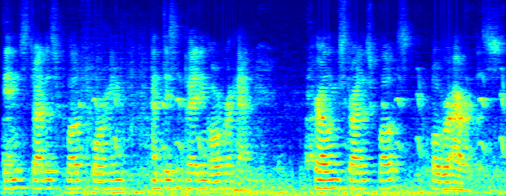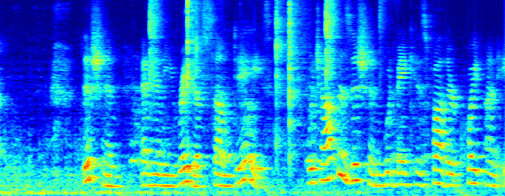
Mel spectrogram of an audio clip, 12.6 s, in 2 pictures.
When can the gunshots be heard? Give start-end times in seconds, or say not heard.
8.7-10.2.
